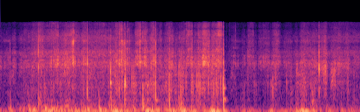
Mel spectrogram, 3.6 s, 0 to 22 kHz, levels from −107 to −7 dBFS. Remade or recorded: recorded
